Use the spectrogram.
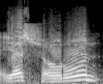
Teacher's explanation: والشين نراعي فيها التفشي، التفشي والرخاوة، تمام، وكمان الهمس، هي من حروف الهمس.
